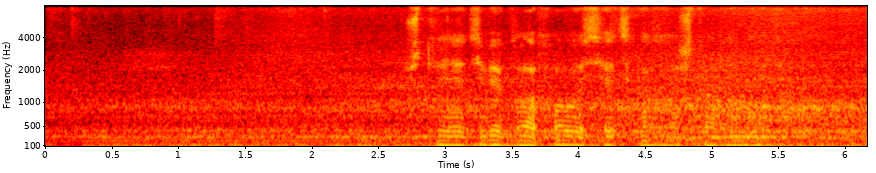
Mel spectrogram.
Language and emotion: Russian, neutral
